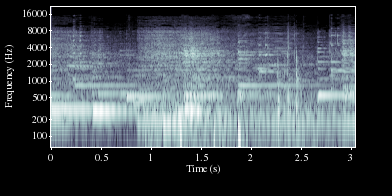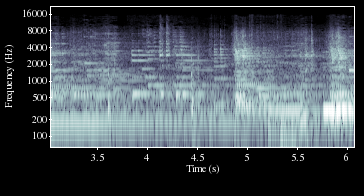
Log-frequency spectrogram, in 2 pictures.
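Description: Harp with live electronics playing plucked notes over long held tones. A low tone is held for about four seconds in the middle.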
